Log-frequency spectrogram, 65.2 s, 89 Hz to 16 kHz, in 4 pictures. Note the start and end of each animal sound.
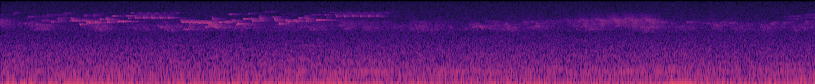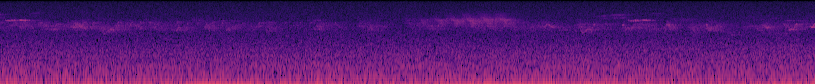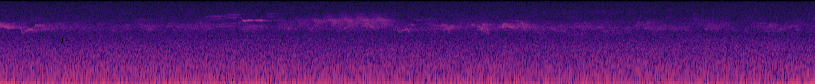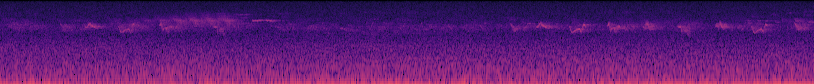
[0.00, 34.85] Red-eyed Vireo (Vireo olivaceus)
[0.28, 8.22] Winter Wren (Troglodytes hiemalis)
[2.95, 5.04] Scarlet Tanager (Piranga olivacea)
[8.95, 11.13] Scarlet Tanager (Piranga olivacea)
[11.24, 13.32] Ovenbird (Seiurus aurocapilla)
[15.53, 17.27] Black-throated Green Warbler (Setophaga virens)
[16.66, 19.16] Scarlet Tanager (Piranga olivacea)
[24.45, 26.77] Ovenbird (Seiurus aurocapilla)
[27.10, 30.83] Scarlet Tanager (Piranga olivacea)
[27.89, 29.54] Black-throated Green Warbler (Setophaga virens)
[31.16, 33.63] Scarlet Tanager (Piranga olivacea)
[35.12, 65.19] Red-eyed Vireo (Vireo olivaceus)
[36.35, 38.22] Black-throated Green Warbler (Setophaga virens)
[38.63, 40.48] Ovenbird (Seiurus aurocapilla)
[40.35, 43.18] Scarlet Tanager (Piranga olivacea)
[50.16, 53.17] Scarlet Tanager (Piranga olivacea)
[51.87, 53.83] Ovenbird (Seiurus aurocapilla)
[53.06, 54.70] Black-throated Green Warbler (Setophaga virens)
[58.83, 65.19] Scarlet Tanager (Piranga olivacea)
[64.21, 65.19] Winter Wren (Troglodytes hiemalis)

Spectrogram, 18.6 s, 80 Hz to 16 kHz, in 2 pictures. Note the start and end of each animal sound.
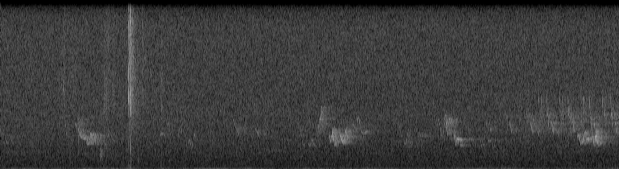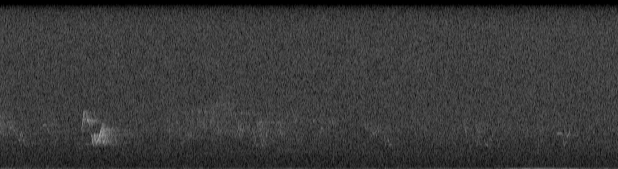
[0.00, 11.15] Red-eyed Vireo (Vireo olivaceus)
[7.30, 9.75] Ovenbird (Seiurus aurocapilla)
[11.45, 13.40] Black-throated Blue Warbler (Setophaga caerulescens)
[13.77, 18.57] Red-eyed Vireo (Vireo olivaceus)

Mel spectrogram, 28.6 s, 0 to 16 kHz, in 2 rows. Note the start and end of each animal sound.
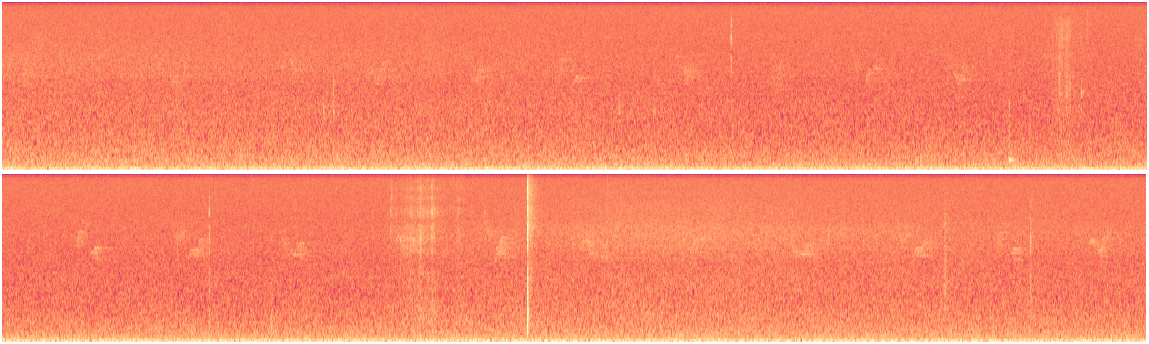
[3.28, 28.62] Red-eyed Vireo (Vireo olivaceus)

